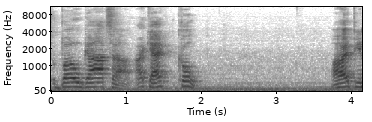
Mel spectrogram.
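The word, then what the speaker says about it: Bogotá: chef coke thank you very much fozzie it's pronounced bolgata okay cool i hope you're not pulling my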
